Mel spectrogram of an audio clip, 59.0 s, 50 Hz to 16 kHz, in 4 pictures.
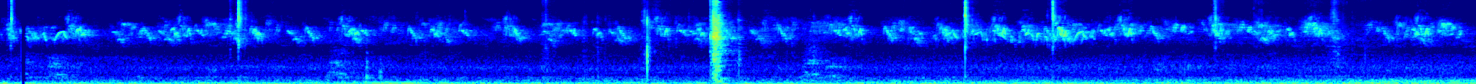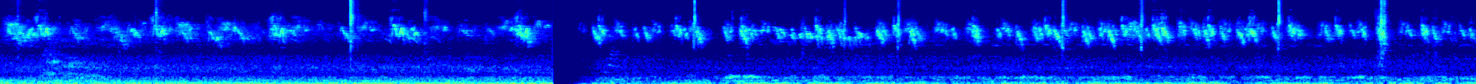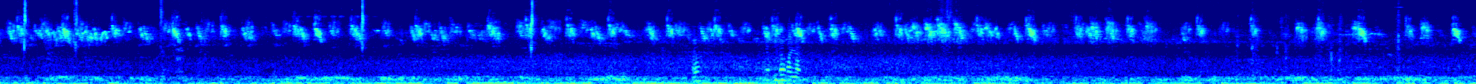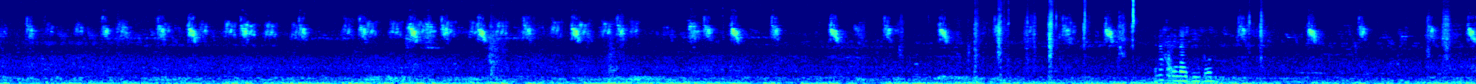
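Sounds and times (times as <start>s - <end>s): small birds chirping: 0.0s - 59.0s.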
